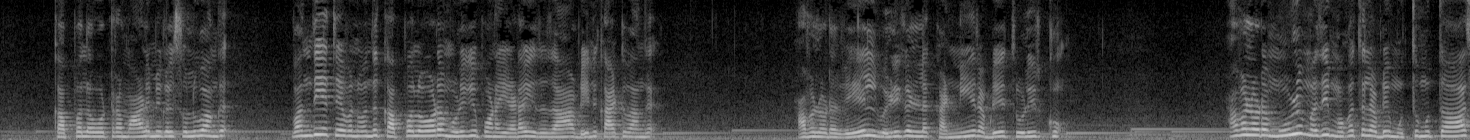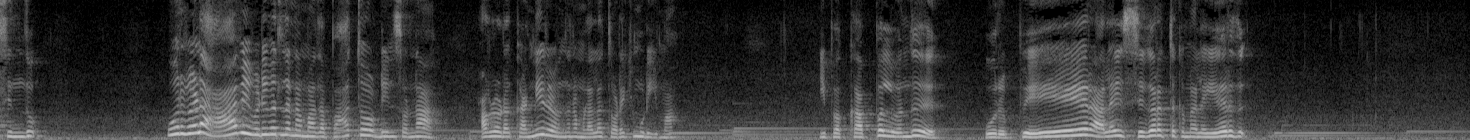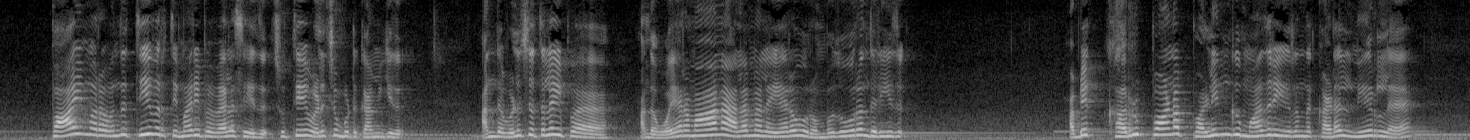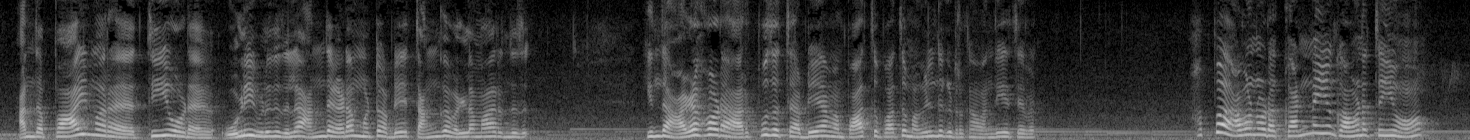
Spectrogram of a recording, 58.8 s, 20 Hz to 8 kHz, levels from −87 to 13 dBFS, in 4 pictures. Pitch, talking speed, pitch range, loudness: 250 Hz, 105 wpm, 215-285 Hz, -18 LUFS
